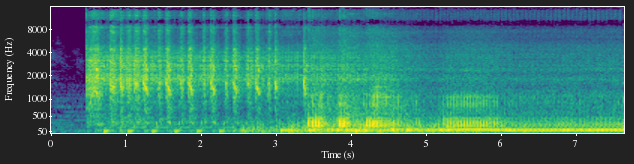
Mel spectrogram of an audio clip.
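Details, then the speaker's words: Suzuki LTZ 400 ATV (believed 2004), sat five years, after idle adjustment with air filter and airbox off: it fires on the first try and settles into an even, steady idle with no stumbling. Normal idle. "my adjusted Idol is idling good now I just need to put on an air filter and the airbox"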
